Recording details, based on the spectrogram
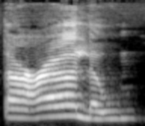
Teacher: عین حلق کے درمیانی حصے سے ادا ہوتا ہے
